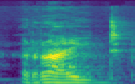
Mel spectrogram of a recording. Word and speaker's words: write: आर से पहले डब्ल्यू लिखा हो तो हम लोग डब्ल्यू का उच्चारण नहीं करते।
